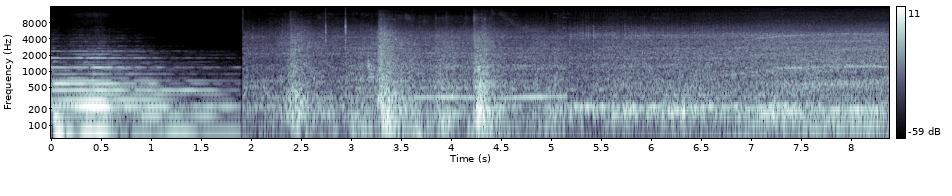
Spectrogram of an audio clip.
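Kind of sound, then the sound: vehicle, garbage truck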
